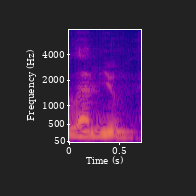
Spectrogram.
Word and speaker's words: Lanmu: Well, that's another quality product brought to you by Lanmu, or Lanmu, as it's pronounced.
